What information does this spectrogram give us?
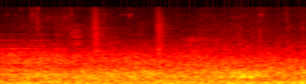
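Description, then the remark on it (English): A steady, low rumbling drone of an airplane passing overhead, continuous and even in loudness throughout, with no voices present. “An airplane. I haven't heard one of those in a while.”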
